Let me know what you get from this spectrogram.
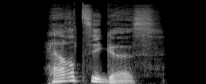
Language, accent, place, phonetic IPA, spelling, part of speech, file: German, Germany, Berlin, [ˈhɛʁt͡sɪɡəs], herziges, adjective, De-herziges.ogg
- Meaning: strong/mixed nominative/accusative neuter singular of herzig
